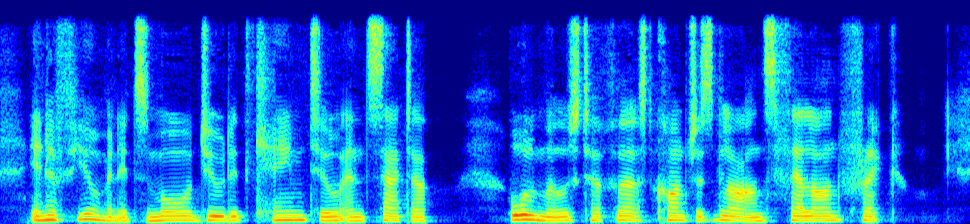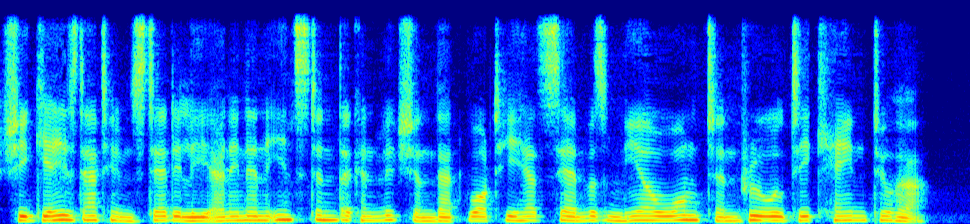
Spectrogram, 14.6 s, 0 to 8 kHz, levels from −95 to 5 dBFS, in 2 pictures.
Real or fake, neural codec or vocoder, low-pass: fake; codec, 16 kHz, 0.8 kbps, ZipCodec; 7.2 kHz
